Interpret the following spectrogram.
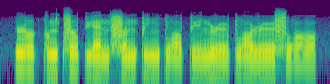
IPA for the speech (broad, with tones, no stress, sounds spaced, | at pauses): ɻ ɤ˥˨ k ʊ˦ ŋ t͡s ɤ˥˨ p ɥ ɛ˨˩ n f ə˨˦ n p i˨˦ ŋ p w ɔ˨˩ p y˨˦ n ɻ ɻ̩˨˦ p w ɔ˥˨ ɻ ɻ̩˦ s w ɔ˨˩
